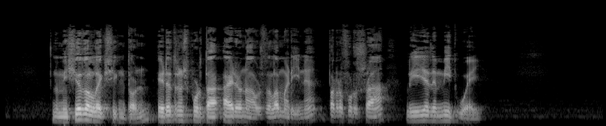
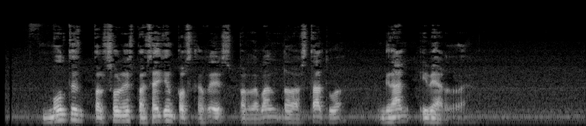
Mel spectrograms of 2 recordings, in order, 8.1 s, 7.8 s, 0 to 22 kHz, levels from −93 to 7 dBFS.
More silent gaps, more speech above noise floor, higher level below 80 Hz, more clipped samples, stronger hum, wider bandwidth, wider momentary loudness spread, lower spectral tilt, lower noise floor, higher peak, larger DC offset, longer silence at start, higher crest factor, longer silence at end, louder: neither; first, 54 dB vs 29 dB; second, -78 dBFS vs -64 dBFS; neither; neither; second, 10 kHz vs 11.5 kHz; first, 16 LU vs 11 LU; second, -4.5 dB/octave vs -6 dB/octave; first, -81 dBFS vs -55 dBFS; about the same, -6 dBFS vs -6 dBFS; neither; about the same, 0.7 s vs 0.6 s; about the same, 22 dB vs 20 dB; about the same, 1.7 s vs 1.6 s; about the same, -27 LUFS vs -26 LUFS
